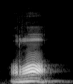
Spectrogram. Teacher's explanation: शाबाश, रा की आवाज़ है रा, मोटी आवाज़ है। लेकिन ये वा और ता की तरह मोटी नहीं है, बस थोड़ा सा मोटा करना है आवाज़ को।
